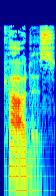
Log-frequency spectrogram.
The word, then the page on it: cowardice: anglais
